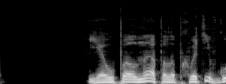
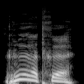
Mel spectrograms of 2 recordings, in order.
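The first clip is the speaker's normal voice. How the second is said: name given high with a fall; high, falling РАДХА as an answer; curt captive woman; 7 semitones higher than usual. A narrator's reading. She gives her name.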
